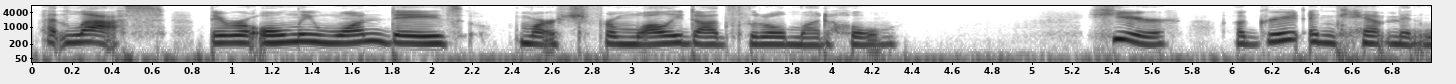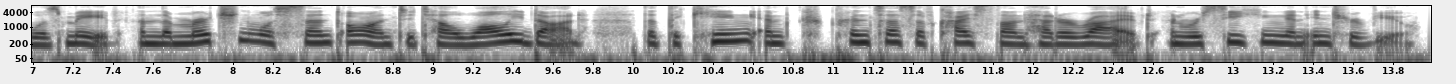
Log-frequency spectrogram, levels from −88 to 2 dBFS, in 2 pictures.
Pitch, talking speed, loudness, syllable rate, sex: 225 Hz, 190 wpm, -20 LUFS, 5.3 syllables/s, female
